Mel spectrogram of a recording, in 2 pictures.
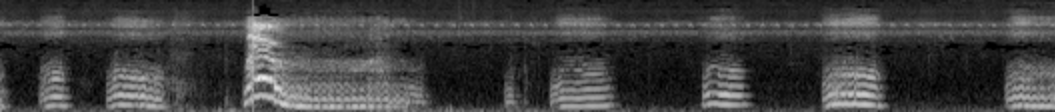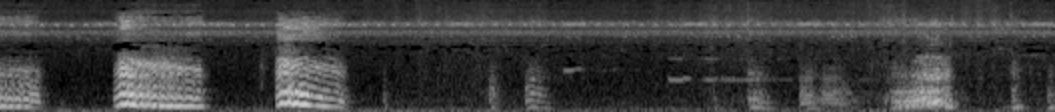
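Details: Purebred Redbone Coonhound pups at two and a half weeks old, one male and four females, near Kingston, Ontario, Canada. High, squeaky puppy barks and yelps with harmonic stacks, about a dozen bursts spaced roughly half a second to a second apart, with a steady high electronic whine behind them.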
